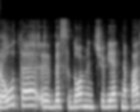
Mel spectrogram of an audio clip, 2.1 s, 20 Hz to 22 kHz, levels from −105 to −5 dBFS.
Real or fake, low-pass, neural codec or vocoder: real; 10.8 kHz; none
